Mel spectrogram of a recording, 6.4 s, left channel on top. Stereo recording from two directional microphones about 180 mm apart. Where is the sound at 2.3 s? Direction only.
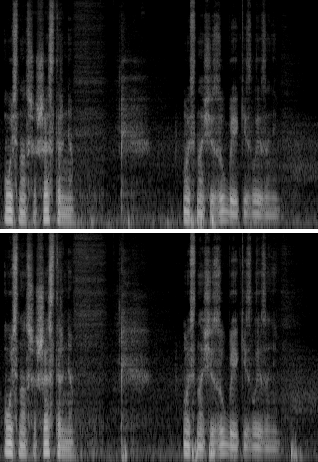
5° right (ahead or behind).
